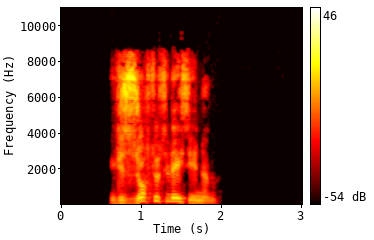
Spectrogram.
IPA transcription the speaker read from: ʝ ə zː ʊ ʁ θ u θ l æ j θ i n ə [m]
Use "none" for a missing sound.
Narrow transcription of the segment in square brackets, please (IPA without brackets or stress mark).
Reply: m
